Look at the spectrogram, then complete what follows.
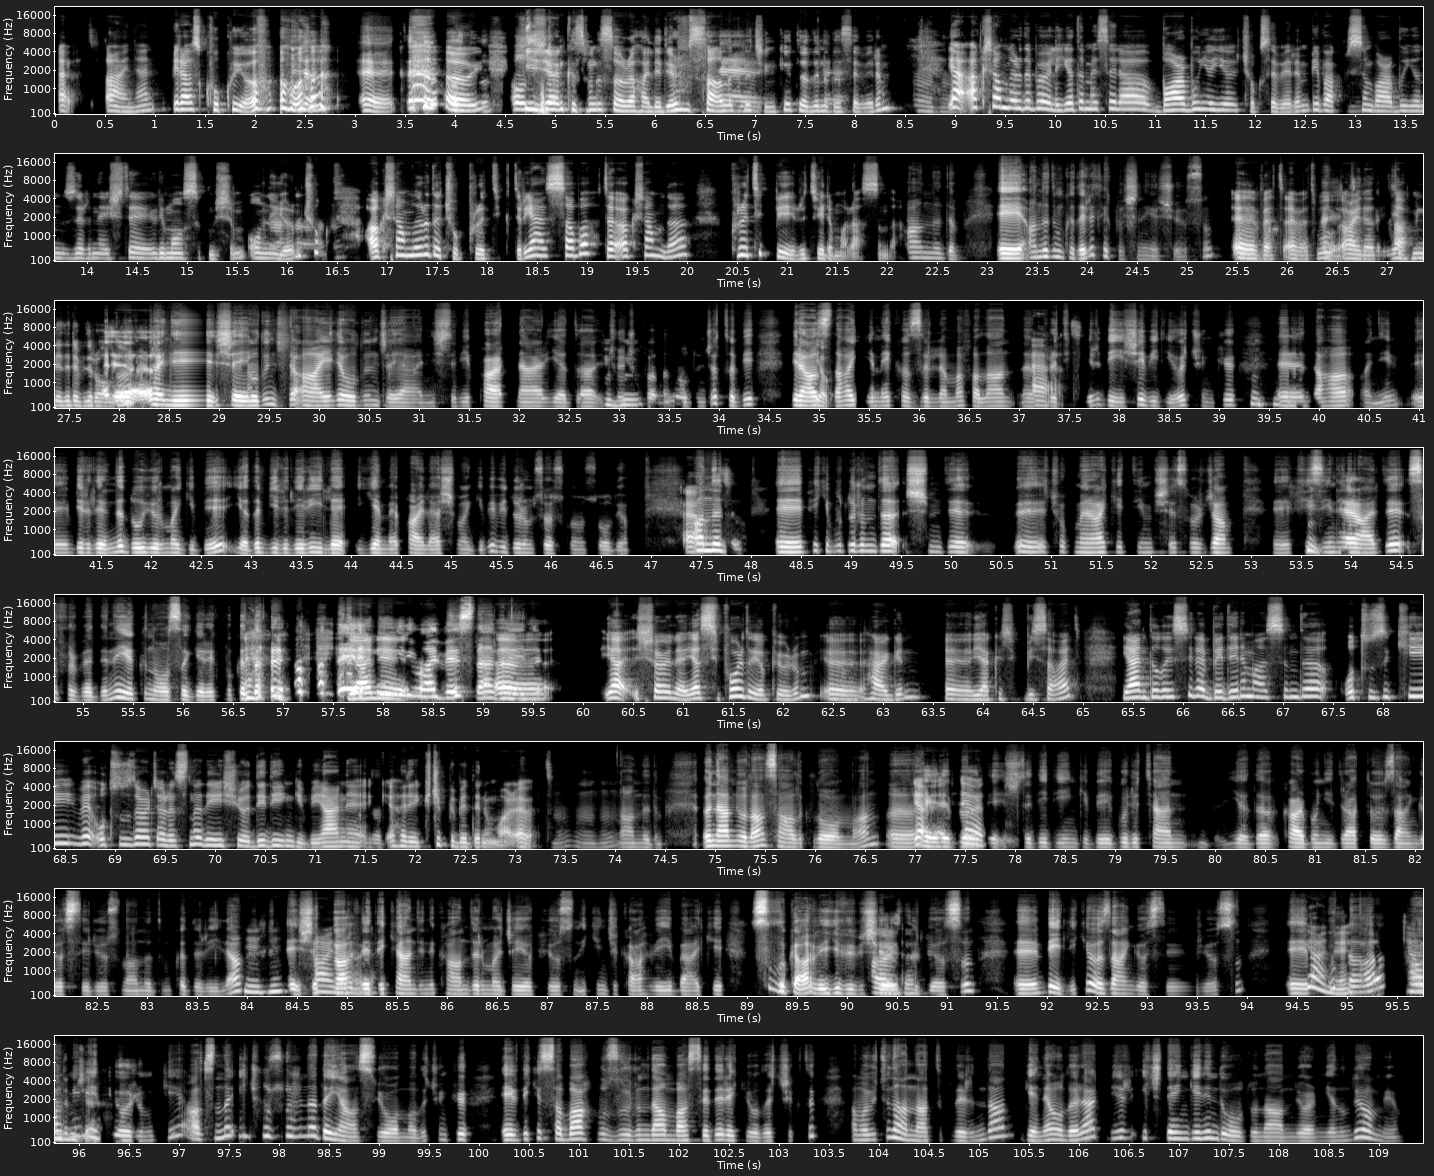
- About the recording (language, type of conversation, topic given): Turkish, podcast, Evde huzurlu bir sabah yaratmak için neler yaparsın?
- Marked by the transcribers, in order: other background noise; chuckle; laughing while speaking: "ama ay hijyen kısmını sonra hallediyorum"; chuckle; chuckle; laughing while speaking: "kadar minimal beslenmeyle"; chuckle; tapping; laughing while speaking: "sulu kahve"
